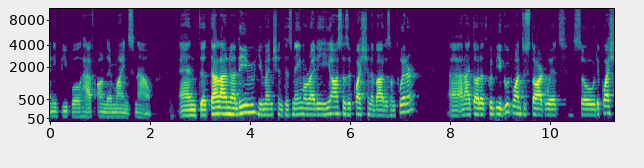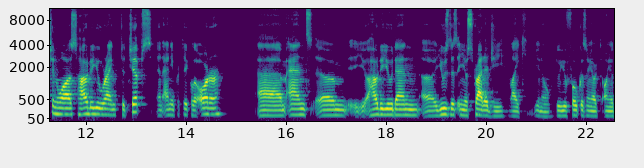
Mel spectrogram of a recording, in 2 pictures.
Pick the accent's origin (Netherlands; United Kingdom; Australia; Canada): Netherlands; Maastricht, Limburg; He used to play for my hometown club. That's MVV Maastricht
